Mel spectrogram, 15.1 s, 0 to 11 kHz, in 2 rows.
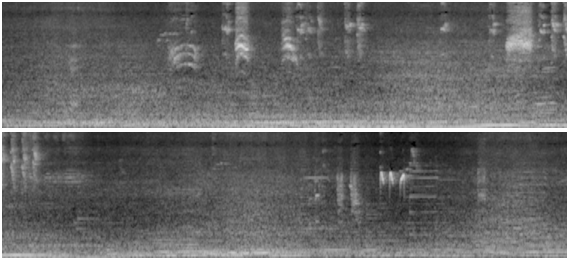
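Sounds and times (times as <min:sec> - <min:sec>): bird whistles and harsh calls: 0:11.6 - 0:13.3.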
